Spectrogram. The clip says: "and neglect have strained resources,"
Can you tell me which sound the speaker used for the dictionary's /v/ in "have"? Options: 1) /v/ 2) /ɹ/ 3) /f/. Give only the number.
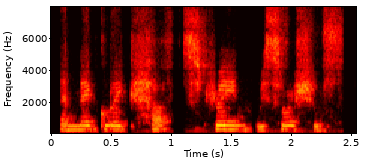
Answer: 3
